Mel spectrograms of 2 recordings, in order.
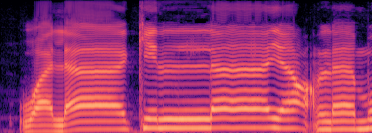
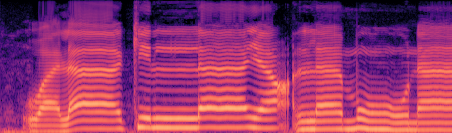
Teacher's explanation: Seolah-olah kita memasukkan bunyi nun ke huruf lam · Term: idgham bila gunnah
